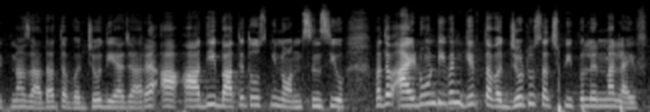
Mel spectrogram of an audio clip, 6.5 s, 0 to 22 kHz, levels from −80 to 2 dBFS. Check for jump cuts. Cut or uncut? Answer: uncut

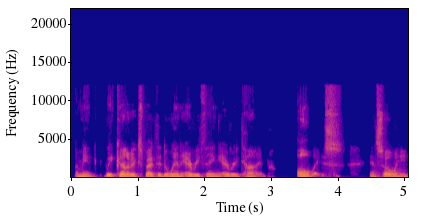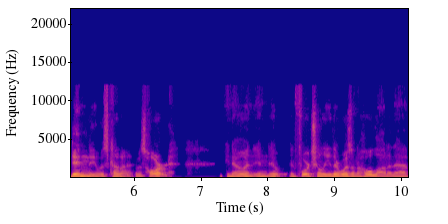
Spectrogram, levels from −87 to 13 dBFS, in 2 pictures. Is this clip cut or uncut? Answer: uncut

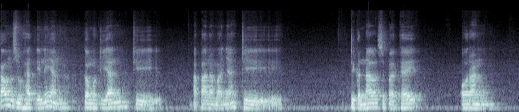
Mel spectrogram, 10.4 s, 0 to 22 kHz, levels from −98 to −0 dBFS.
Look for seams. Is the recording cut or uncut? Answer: uncut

